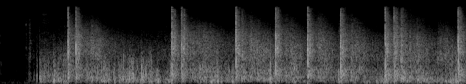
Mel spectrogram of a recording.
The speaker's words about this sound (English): Gunfire signals the Iraqi federal police troops are pushing deeper into Mosul's old city Sunday as they try to recapture more positions from the Islamic State group.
